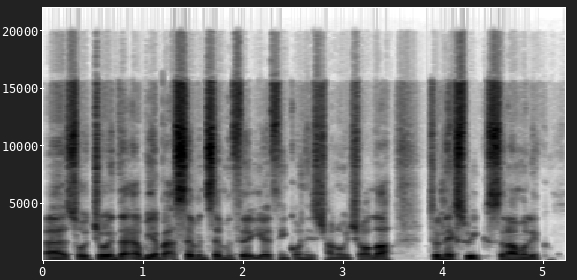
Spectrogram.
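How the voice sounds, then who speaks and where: A man's voice: medium pitch, steady tone, fast, darkish tone, no echo. A man hosting a live stream, thanking his guests and announcing the next episode in a polite, friendly way. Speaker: host.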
